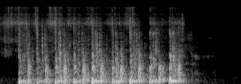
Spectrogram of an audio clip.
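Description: Fist pounding on a wooden dorm room door: a rapid string of knocks, several a second, lasting nearly two seconds.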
